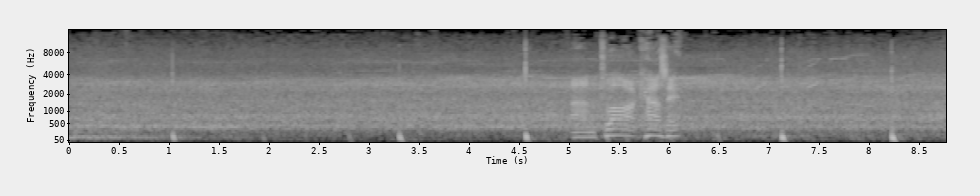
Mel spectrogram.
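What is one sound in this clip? A football is kicked several times.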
